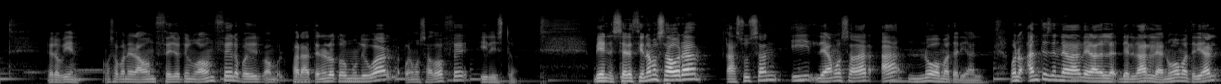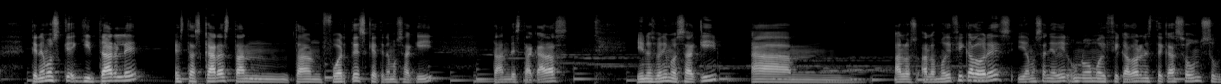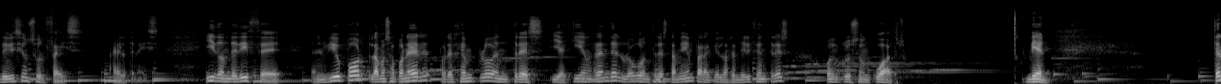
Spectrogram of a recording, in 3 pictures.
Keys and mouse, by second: 2.7-4.1 drag, 4.3 click, 20.1 click, 22.6-25.1 drag, 25.2 click, 28.1 click, 29.5 click, 29.7 click, 30.6 click, 32.3 click.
